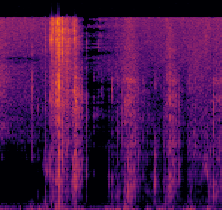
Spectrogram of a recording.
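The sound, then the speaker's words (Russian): Crisp crunching as someone bites into homemade cheese breadsticks: a few loud, brittle crunches followed by crackly chewing, with no talk. “Ну, а мы сделали свой домашний вариант и добавили немножко сыра. Попробуем.”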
